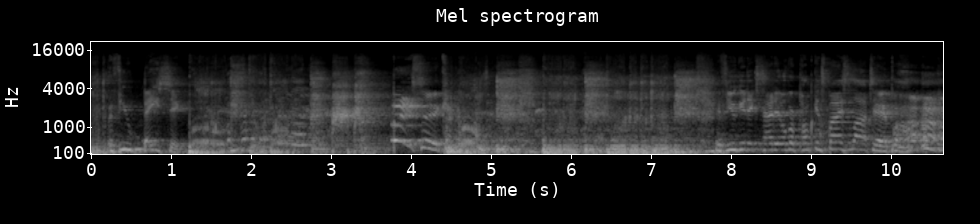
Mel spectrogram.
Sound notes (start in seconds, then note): 0.0 beat boxing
